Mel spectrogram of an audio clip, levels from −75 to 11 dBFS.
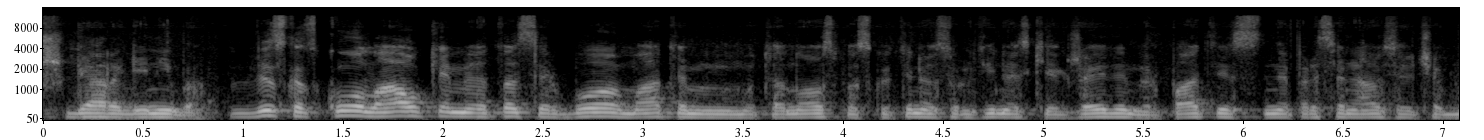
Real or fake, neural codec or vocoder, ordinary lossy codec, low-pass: real; none; Opus, 16 kbps; 10.8 kHz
